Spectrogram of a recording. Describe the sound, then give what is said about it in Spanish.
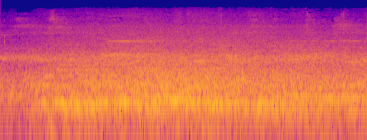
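A commuter train of the suburban railway rumbles steadily through Buenavista station, a loud, continuous roar of wheels and motors with a faint high whine, and indistinct voices murmur underneath. “Estoy frente a la estación de Buenavista Aquí ya no hay ferrocarril ni estación, pero me acurruco en un rincón del suburbano”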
